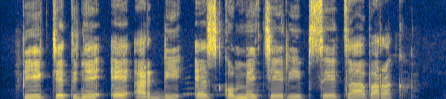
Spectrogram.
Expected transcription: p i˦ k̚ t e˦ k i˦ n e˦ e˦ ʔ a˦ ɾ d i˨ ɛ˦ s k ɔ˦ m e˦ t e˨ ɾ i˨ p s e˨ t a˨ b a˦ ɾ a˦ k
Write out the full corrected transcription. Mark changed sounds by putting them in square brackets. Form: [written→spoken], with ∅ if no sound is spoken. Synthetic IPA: p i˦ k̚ [t→t͡ʃ] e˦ [k→t] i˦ [n→ɲ] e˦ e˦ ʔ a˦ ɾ d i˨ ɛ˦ s k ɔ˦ m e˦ [t→t͡ʃ] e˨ ɾ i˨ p s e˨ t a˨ b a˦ ɾ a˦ k

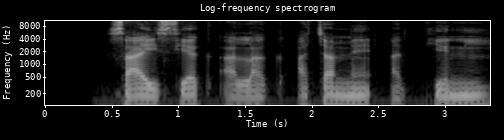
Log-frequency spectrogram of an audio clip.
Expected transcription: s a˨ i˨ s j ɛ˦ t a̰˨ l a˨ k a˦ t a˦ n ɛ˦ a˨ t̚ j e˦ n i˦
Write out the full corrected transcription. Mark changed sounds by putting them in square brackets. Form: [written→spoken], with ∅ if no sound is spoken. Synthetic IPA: s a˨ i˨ s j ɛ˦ [t→k] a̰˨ l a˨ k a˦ [t→t͡ʃ] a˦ [n→m] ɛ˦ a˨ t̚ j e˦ n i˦

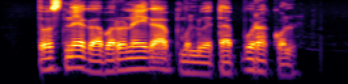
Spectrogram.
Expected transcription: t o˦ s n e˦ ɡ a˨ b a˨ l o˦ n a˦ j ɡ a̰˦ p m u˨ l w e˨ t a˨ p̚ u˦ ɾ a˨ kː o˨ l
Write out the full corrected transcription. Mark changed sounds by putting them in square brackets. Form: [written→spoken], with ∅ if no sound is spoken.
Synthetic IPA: t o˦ s n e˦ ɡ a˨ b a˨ [l→ɾ] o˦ n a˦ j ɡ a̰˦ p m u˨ l w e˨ t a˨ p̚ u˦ ɾ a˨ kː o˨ l

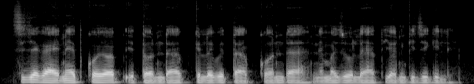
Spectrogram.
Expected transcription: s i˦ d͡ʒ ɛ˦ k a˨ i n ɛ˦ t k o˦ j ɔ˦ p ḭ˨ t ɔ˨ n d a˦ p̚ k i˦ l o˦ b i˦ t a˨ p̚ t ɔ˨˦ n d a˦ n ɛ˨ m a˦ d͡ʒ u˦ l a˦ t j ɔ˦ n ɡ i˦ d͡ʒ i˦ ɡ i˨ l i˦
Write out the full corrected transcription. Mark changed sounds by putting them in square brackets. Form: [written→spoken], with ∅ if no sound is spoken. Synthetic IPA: s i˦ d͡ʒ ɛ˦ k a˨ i n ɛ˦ t k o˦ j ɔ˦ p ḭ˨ t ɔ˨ n d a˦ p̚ k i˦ l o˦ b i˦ t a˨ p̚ [t→k] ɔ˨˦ n d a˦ n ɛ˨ m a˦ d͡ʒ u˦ l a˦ t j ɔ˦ n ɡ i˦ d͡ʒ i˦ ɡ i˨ l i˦

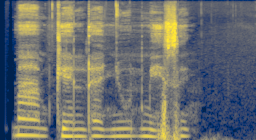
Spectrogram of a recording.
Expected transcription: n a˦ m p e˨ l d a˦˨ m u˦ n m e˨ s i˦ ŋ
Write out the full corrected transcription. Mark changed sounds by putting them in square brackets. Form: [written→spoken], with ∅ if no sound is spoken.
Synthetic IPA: [n→m] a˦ m [p→k] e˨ l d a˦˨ [m→ɲ] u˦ n m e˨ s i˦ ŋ

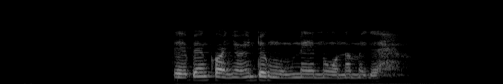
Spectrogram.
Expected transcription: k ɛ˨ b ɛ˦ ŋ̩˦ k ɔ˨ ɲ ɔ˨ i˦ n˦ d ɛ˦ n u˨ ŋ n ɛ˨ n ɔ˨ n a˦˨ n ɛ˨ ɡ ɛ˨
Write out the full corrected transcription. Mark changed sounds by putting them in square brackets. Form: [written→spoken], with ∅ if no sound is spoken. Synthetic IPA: [k→t] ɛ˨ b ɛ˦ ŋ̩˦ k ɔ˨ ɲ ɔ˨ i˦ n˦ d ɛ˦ [n→ŋ] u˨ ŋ n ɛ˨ n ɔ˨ n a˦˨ [n→m] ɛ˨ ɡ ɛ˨

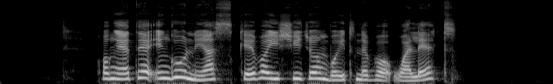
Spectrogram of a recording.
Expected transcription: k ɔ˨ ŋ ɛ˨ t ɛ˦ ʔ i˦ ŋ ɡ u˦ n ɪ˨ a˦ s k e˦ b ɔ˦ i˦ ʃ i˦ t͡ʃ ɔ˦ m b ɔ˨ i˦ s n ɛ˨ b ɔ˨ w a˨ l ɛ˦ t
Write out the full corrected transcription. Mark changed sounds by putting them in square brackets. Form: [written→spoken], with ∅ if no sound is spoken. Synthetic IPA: k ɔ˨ ŋ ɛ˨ t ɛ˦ ʔ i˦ ŋ ɡ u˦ n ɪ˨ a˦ s k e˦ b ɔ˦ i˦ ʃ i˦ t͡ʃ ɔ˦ m b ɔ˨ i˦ [s→t] n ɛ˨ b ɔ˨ w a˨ l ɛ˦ t

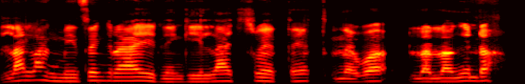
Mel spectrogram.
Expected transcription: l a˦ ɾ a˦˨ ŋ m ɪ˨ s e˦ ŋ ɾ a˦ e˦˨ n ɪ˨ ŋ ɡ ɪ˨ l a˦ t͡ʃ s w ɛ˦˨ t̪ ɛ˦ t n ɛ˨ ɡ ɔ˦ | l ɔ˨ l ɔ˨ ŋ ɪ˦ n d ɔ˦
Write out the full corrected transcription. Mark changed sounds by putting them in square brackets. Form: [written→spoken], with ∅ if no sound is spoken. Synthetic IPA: l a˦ [ɾ→l] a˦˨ ŋ m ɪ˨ s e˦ ŋ ɾ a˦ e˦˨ n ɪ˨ ŋ ɡ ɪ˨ l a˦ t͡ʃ s w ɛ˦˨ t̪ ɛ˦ t n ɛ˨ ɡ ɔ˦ | l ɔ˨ l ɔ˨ ŋ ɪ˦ n d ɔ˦

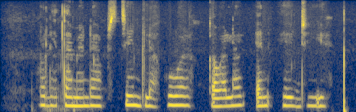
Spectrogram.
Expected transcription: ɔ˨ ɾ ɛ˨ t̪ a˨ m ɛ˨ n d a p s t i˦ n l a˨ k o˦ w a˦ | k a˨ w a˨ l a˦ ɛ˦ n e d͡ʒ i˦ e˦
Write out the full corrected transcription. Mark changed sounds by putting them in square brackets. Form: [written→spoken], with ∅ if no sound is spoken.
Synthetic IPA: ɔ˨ [ɾ→l] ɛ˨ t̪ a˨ m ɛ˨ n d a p s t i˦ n l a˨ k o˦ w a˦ | k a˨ w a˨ l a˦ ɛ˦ n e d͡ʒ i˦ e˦

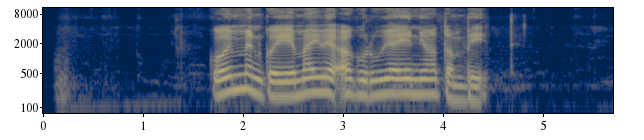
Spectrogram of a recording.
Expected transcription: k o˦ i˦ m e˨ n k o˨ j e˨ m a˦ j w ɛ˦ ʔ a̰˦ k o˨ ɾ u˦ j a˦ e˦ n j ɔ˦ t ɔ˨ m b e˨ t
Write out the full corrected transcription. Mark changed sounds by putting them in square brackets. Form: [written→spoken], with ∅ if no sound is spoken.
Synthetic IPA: k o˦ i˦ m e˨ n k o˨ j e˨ m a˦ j w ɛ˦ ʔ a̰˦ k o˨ ɾ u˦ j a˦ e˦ n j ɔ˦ t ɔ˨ m b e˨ t

